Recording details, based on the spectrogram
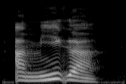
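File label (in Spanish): "amiga", Spanish, male; AppLenguaje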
